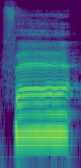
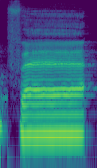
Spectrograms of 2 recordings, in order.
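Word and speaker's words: ف: ফা হরফটি উচ্চারণের ক্ষেত্রে বারিক হবে এবং এক আলিফ টেনে পড়তে হবে। আপনারা আমার সাথে আবার বলুন। ফা, স্ক্রিনে দেখতে পাচ্ছেন ফায়ের মাখরাজ। ফায়ের মাখরাজ হলো নিচের ঠোঁটের প্যাড সামনের উপরের দুই দাঁতের আগার সঙ্গে লাগিয়ে উচ্চারিত হয়।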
